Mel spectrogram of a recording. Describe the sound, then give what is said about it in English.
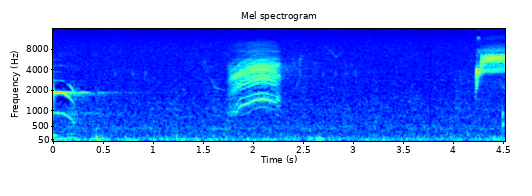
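Calls from a male bird ring out in a few separate bursts: a faint short note, then a louder, slightly drawn-out call, and a sharp abrupt call at the end, all fairly high-pitched over a quiet background. “Bird that's calling, I think it's a different male.”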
